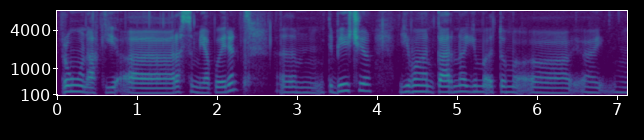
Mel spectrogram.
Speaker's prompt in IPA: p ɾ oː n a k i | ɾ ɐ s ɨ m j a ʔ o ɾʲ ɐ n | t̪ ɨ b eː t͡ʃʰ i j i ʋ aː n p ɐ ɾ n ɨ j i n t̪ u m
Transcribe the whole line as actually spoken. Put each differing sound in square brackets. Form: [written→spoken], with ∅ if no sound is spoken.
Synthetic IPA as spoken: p ɾ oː n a k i | ɾ ɐ s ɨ m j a [ʔ→p] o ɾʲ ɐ n | t̪ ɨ b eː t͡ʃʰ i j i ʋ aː n [p→k] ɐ ɾ n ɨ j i [n→m] t̪ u m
